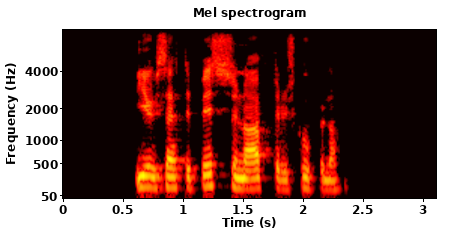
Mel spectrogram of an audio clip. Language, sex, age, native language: Icelandic, male, 30-39, Icelandic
